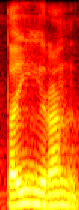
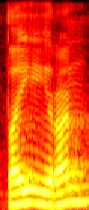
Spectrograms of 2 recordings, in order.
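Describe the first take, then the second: No difference in how they are said.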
